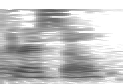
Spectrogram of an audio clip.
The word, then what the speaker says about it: Crystal: It's just Crystal. Like, it's the very simple kind of Crystal. Okay. – Way of putting it. It's just spelt funny because my aunt was trying to,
